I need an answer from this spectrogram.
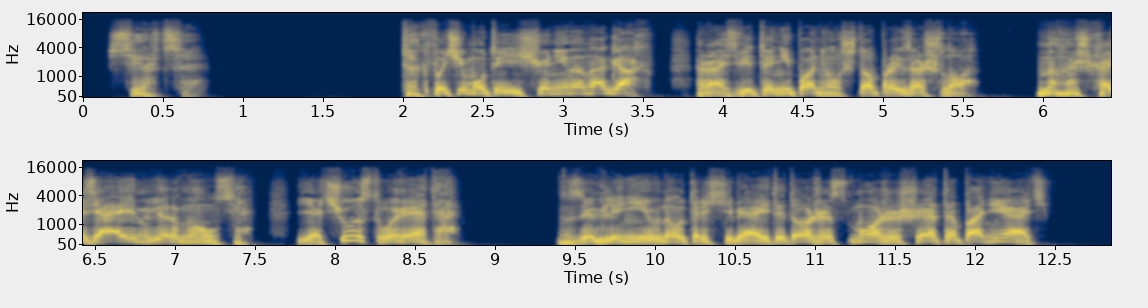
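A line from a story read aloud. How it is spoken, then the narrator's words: Near shout. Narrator (Russian): практически прокричал старший из ватахов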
